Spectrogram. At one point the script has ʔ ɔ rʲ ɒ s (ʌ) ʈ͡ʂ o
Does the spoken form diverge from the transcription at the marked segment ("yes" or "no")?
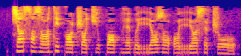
yes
